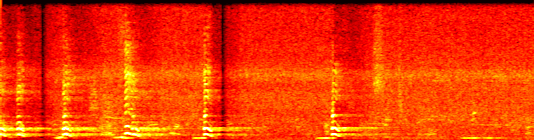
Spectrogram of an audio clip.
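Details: Loud whooping notes from gibbons kept at Singapore Zoo: short, sharply rising tonal sweeps with strong harmonics, repeated in uneven bursts about every second over a low murmur.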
